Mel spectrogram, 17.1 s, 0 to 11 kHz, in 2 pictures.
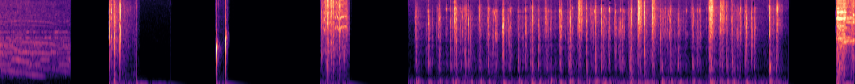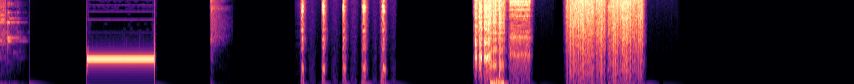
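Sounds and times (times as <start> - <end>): rapid keyboard typing: 4.1 - 7.9
steady beep: 9.4 - 10.1, 13.3 - 13.9.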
